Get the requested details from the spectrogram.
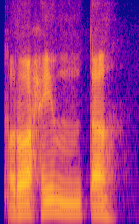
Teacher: Huruf hijaiyahnya itu huruf ta ya, awalnya berharakat fathah. Jadi cara bacanya mim sukunnya dibaca jelas. Rohimta di sini kita waqaf tidak ada hukum ya kalau waqaf. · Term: izhar syafawi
